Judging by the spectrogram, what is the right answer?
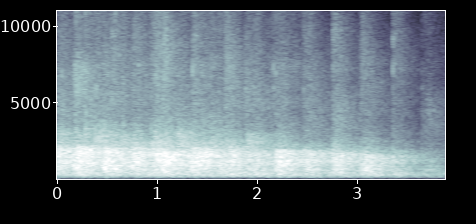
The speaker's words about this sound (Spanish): para comenzar esta conferencia en esta tarde, vamos a recibirla con un fuerte aplauso a la arqueóloga María del Carmen.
